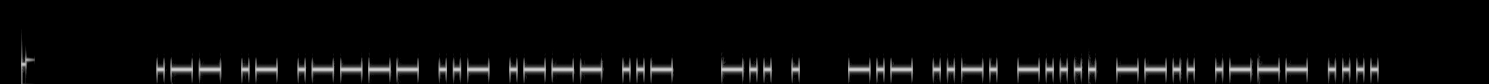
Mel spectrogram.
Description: Morse code, heard as a keyed tone, about 17 wpm, 700 Hz. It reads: WA1UJU DE KF6ZJH
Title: USA Callsign DE Callsign 17wpm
